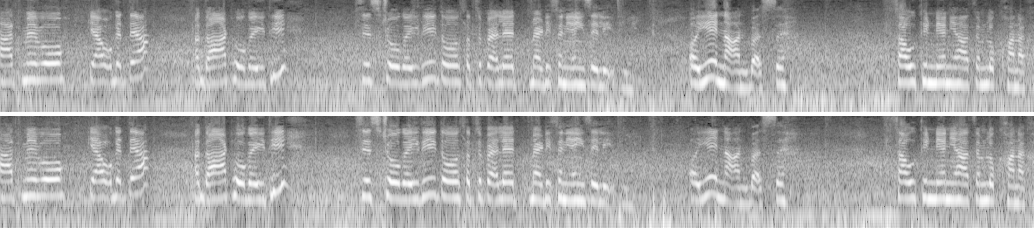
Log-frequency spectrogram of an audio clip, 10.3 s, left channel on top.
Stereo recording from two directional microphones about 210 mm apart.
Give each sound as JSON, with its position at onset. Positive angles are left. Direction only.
{"t": 0.0, "sound": "speech", "side_deg": -5}
{"t": 6.9, "sound": "a woman's voice", "side_deg": 50}
{"t": 9.0, "sound": "a woman's voice", "side_deg": 15}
